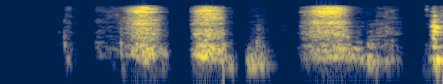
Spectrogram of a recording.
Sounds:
Sniff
